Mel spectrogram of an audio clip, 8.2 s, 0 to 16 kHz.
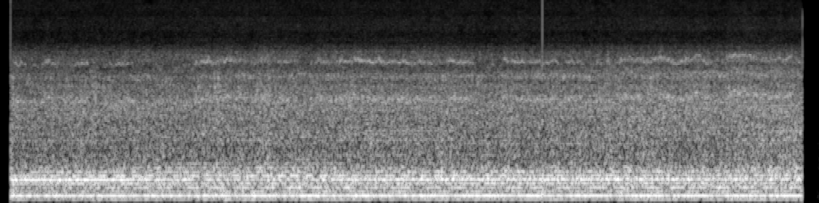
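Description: A Kymco 125 cc scooter's air-cooled single-cylinder engine running at a steady cruising speed under way, its hum holding one pitch throughout.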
